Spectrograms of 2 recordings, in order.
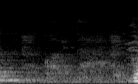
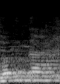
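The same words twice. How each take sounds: First: Mock timid, very soft voiceless chant; furtive whisper. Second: Said in the usual way. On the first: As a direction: barely breathe it out, imitating someone afraid of being noticed. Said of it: "పక్కవాడు ఎక్కడ చూస్తాడు". (ఎవరికీ వినపడకుండా గుసగుసగా) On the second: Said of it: "అంటే నీ జీవితం అయిపోయిందా అవుతుంది".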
